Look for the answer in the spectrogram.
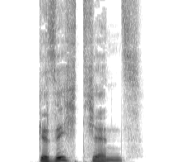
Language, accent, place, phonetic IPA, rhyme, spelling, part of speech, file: German, Germany, Berlin, [ɡəˈzɪçtçəns], -ɪçtçəns, Gesichtchens, noun, De-Gesichtchens.ogg
- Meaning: genitive of Gesichtchen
